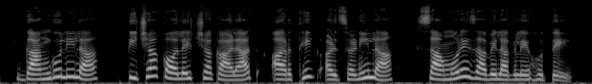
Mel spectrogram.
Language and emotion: Marathi, neutral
